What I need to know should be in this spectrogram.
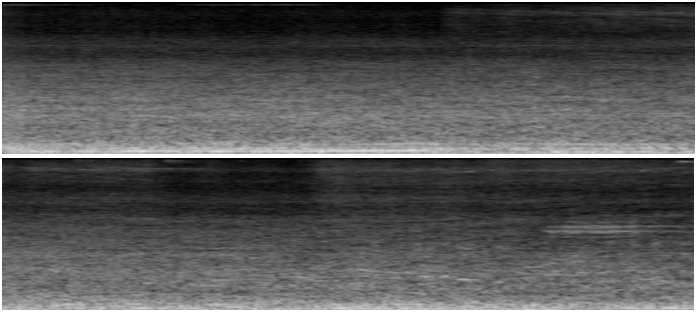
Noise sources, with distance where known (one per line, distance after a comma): engine of unclear size
car horn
